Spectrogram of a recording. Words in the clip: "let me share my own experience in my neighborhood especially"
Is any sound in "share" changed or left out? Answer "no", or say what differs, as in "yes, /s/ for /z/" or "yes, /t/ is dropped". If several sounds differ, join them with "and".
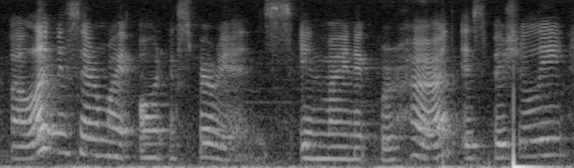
yes, /s/ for /ʃ/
